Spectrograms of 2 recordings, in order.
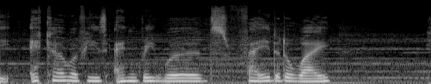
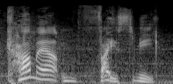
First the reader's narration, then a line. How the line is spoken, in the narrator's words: Incensed that all his hard work had been for nothing, Carl exclaimed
